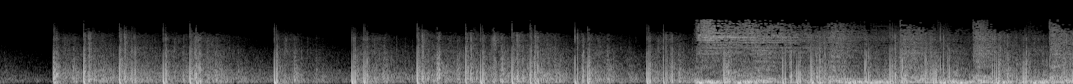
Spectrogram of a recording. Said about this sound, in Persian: که با سر و صدا یا نویز آتیش بازی شروع میشه.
